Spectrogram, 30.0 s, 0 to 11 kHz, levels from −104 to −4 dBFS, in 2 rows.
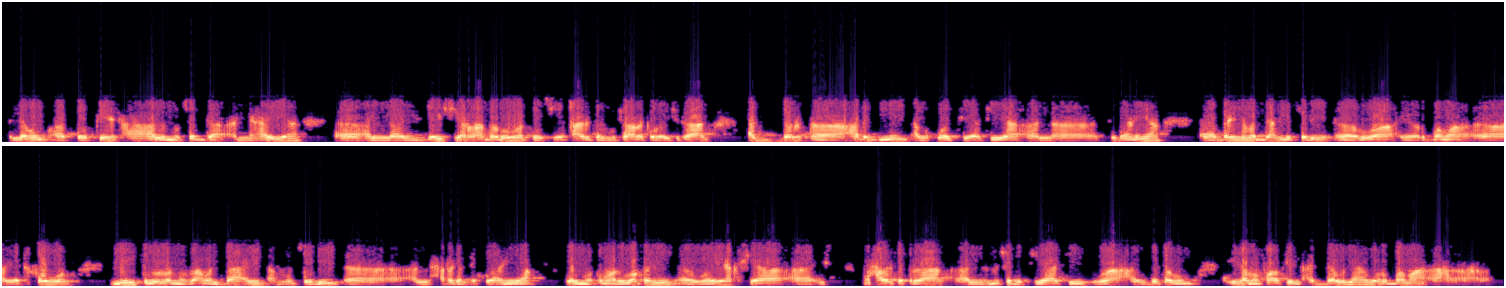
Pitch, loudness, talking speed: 150 Hz, -14 LUFS, 85 wpm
